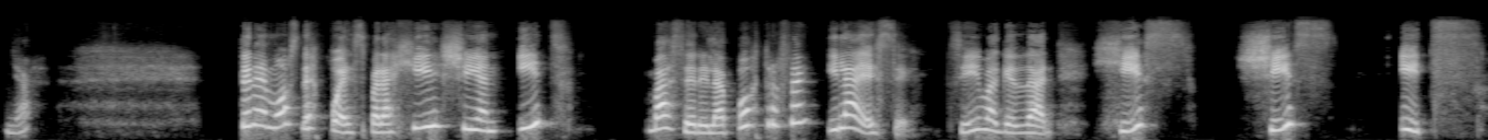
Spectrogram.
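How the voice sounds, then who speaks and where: A woman's voice: sits high, big pitch swings, slow pace, pauses often, fairly bright tone, dry recording, clean studio sound. A woman English teacher explaining a lesson over a video call, patiently checking that her students follow. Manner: patient, keeps checking understanding with tag questions. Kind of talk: online class explanation.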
